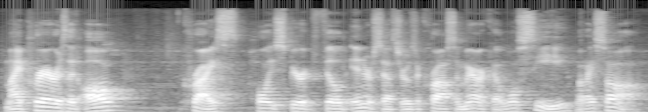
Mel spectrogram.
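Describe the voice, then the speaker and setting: A man's voice: lowish voice, normal speed, a bit bright, reverberant. Earnest fifties man reading a teaching. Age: 50s. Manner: earnest, reads steadily with asides to viewers. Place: living room at home.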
